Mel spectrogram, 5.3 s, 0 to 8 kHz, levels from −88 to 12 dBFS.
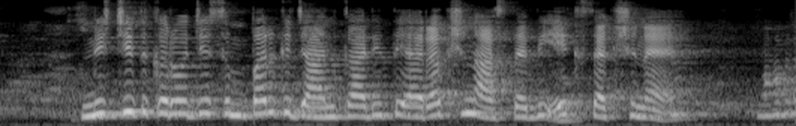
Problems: background sounds at intervals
